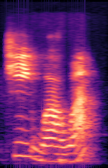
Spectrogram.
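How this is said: It has a central-southern Mexican pronunciation. "en el centro hacia el sur, tenemos esta pronunciación de Chihuahua"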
